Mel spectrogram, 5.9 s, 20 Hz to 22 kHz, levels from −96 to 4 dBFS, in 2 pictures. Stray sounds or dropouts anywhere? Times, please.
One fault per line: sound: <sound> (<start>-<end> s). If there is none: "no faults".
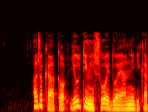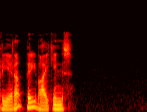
no faults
